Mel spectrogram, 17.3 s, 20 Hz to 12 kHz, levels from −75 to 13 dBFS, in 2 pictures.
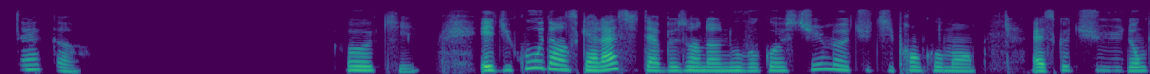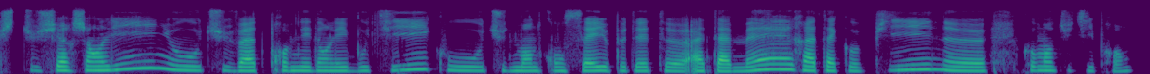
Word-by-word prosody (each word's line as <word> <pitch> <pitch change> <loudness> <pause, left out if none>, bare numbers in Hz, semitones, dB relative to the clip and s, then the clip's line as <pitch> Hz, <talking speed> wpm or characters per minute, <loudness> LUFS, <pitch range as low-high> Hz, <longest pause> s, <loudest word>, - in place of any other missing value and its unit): D'accord. 185 -10 -6 2.0
OK 200 -6 +1 0.6
et 200 +1 +9
du 205 +2 -6
coup, 305 +7 +2
dans 235 -5 +5
ce - - -11
cas-là, 200 +5 +7
si - - -11
tu 195 - +2
as 180 - +3
besoin 185 +1 0
d'un 175 0 +2
nouveau 175 0 -1
costume, 195 +8 -3
heu, 210 -3 +1
tu 190 0 -14
t'y 185 0 -12
prends 190 +2 -2
comment? 170 -2 -2 0.4
Est-ce 170 0 +3
que 200 - -3
tu 185 -1 -13
donc 180 +1 -1
ch - - -2
tu 195 - -11
cherches 195 +2 +1
en 200 0 +5
ligne 275 +5 0
ou 200 -2 -1
tu 195 +1 -6
vas 180 0 +5
te - - -32
promener 185 -1 -1
dans 185 0 -1
les 180 0 0
boutiques 210 +9 -5
ou 190 -3 -3
tu 190 - -8
demandes 180 0 0
conseil 180 +1 +1
peut-être, 175 0 -3
heu, 170 -2 +1
à 175 - +3
ta 165 -1 +5
mère, 225 +6 +3
à 190 - +6
ta 185 -2 +2
copine, 215 +8 -3
heu, 180 -3 +2 0.3
comment 195 0 -1
tu 190 0 -14
t'y 175 0 -12
prends? 165 0 -10
185 Hz, 190 wpm, -23 LUFS, 180-205 Hz, 2.0 s, et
